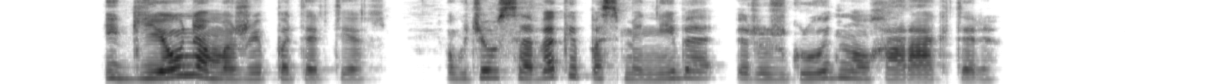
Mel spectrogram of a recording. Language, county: Lithuanian, Kaunas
